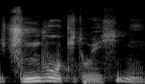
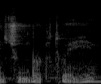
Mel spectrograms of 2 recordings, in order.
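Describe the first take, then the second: First: Said in the usual way. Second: Much softer, lingering repeat; soft echo. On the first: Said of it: "repeated for emphasis". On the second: Shown as a demonstration. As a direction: let the phrase 중보 기도의 힘 fall to a near hush. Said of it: "quiet repeated emphasis".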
